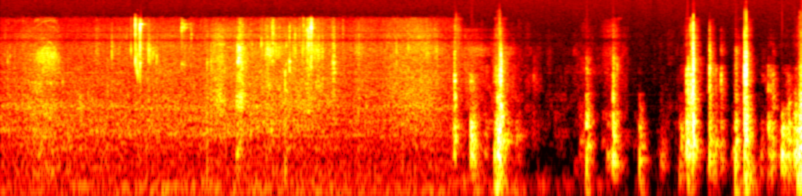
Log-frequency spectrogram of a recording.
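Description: A low rumble, then from about halfway a quick run of small clicks and knocks as a hand works the latch of a plastic access hatch on a motorhome's side.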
